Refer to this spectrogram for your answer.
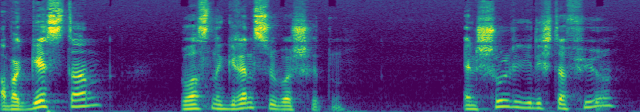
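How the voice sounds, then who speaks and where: The man's speech shows ordinary pitch variation, and the background is quiet. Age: 30s. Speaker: YouTuber. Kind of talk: video rant; casual monologue storytelling. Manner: agitated, repetitive. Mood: aggrieved, indignant. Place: home room. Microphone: studio mic.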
